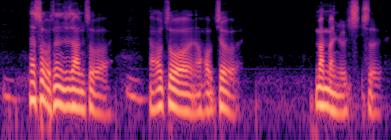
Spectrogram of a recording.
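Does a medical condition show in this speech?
Yes: tongue cancer, stage 4 tongue cancer and parotid cancer; stage four tongue cancer, recovered; cancer-free after treatment; daily pronunciation practice after recovery, now speaks clearly, called a miracle by others.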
